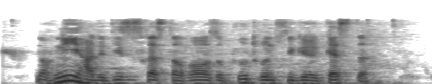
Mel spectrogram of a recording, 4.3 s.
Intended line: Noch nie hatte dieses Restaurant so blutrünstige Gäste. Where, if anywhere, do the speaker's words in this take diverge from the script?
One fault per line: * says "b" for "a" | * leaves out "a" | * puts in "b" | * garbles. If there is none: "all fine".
all fine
